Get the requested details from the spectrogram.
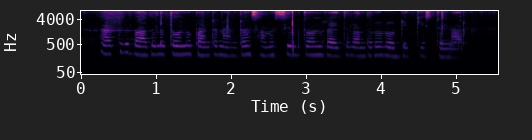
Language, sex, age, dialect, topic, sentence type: Telugu, female, 18-24, Utterandhra, agriculture, statement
